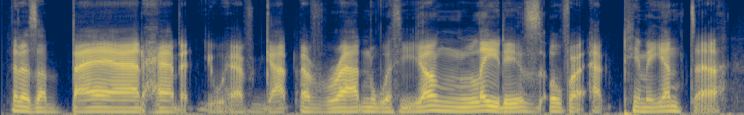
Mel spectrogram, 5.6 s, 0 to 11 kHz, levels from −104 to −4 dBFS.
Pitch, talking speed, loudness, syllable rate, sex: 115 Hz, 170 wpm, -20 LUFS, 4.4 syllables/s, male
